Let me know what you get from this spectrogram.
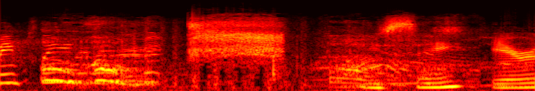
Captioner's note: bird screeches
